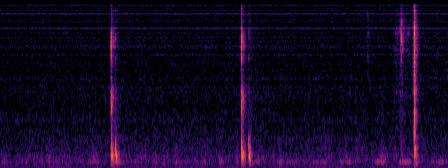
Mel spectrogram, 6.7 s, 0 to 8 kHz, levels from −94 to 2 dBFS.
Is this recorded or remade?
remade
